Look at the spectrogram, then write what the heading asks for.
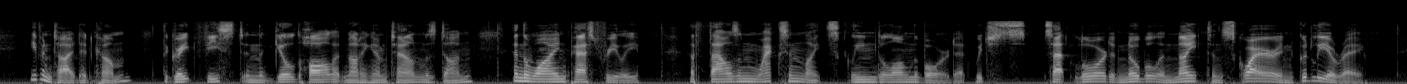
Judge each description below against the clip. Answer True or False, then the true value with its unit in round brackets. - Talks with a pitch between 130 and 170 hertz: False (110 Hz)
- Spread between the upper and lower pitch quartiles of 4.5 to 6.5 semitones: True (5.3 semitones)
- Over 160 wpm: True (175 wpm)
